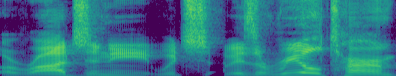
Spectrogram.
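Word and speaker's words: orogeny: Just to be clear, Broken Earth has a magic system called arogyny, which is a real term, but sounds a little bit inappropriate. It's spelled O R O. Yes, it's only when you pronounce it, but it's a real geological term.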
